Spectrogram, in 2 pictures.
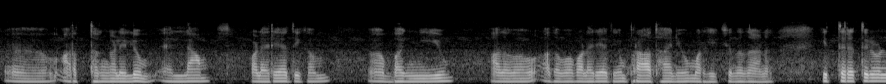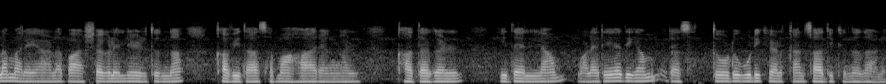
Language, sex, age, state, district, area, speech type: Malayalam, female, 45-60, Kerala, Palakkad, rural, spontaneous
